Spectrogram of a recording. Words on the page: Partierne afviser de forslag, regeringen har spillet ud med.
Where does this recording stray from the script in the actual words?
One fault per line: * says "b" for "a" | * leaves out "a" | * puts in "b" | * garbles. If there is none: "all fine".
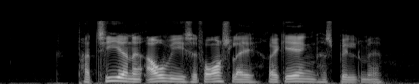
* leaves out "de"
* leaves out "ud"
